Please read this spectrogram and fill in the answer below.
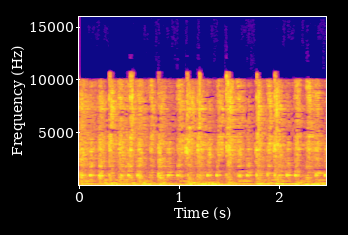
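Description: Live fuji band playing: a dense, fast drum rhythm over a steady bass line.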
